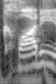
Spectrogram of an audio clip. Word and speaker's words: Claude: Because the E is after the D, and that typically is pronounced, it's silent.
